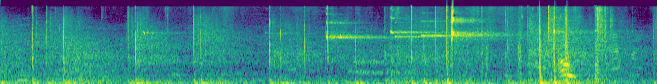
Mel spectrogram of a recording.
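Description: Basketball bouncing on a hardwood gym floor, a run of short sharp thuds at an uneven pace. Voices chatter underneath.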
